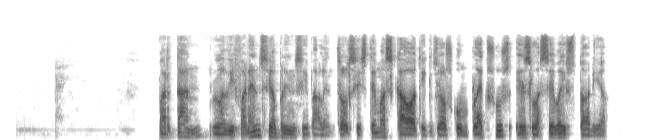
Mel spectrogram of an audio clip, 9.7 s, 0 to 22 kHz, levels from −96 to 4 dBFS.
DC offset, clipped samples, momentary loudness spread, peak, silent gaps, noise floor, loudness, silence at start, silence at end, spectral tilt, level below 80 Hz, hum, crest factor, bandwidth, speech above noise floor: under 0.1%; under 0.1%; 9 LU; -10 dBFS; none; -82 dBFS; -29 LUFS; 2.4 s; 0.65 s; -4 dB/octave; -68 dBFS; none; 22 dB; 8.4 kHz; 53 dB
